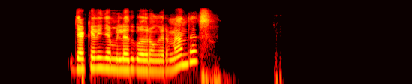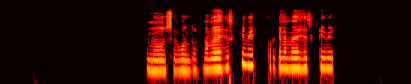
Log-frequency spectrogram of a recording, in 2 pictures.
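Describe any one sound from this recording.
A young woman speaks through an online call with a headset microphone, in short phrases.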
